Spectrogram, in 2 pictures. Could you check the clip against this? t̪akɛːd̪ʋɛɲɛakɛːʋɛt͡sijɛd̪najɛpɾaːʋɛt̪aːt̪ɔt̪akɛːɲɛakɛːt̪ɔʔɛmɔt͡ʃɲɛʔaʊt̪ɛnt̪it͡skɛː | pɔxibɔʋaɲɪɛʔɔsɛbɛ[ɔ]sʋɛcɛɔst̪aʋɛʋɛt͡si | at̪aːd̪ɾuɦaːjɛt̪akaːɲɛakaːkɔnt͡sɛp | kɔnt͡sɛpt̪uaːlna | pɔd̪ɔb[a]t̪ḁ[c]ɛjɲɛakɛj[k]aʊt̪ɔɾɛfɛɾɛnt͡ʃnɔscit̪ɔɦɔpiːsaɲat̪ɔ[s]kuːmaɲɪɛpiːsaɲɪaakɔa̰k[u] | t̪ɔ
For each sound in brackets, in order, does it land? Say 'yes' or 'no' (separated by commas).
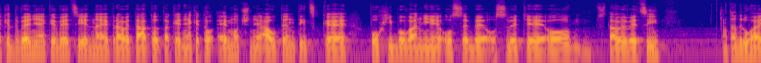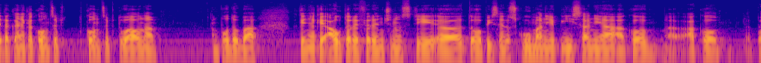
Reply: yes, yes, no, no, yes, no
